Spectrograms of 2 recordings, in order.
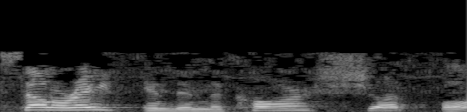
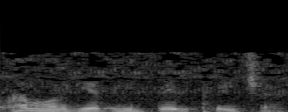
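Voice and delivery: much softer, lower and fast to himself; smug mutter; 7 semitones lower, 12 dB quieter, faster than usual. Retold or imitated. Balaam on the donkey, muttering smugly about the money. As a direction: mutter it like a greedy schemer. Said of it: "and he's going".

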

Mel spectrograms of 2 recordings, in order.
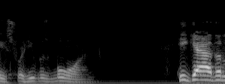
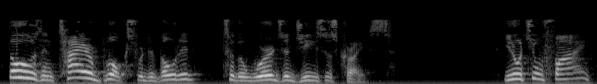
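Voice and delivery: ordinary delivery

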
